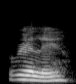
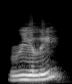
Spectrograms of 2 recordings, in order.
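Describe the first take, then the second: First: The pitch stays flat throughout the word. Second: The pitch rises at the end of the word. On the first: The person is not interested. "voice staying at pretty much the same level throughout the word" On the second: The person is surprised. "So there's a rising tone there"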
